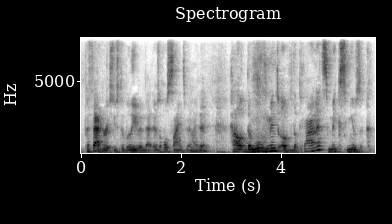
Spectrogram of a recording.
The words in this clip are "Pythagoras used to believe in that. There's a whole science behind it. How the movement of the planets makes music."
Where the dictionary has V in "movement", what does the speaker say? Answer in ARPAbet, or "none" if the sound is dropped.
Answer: V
